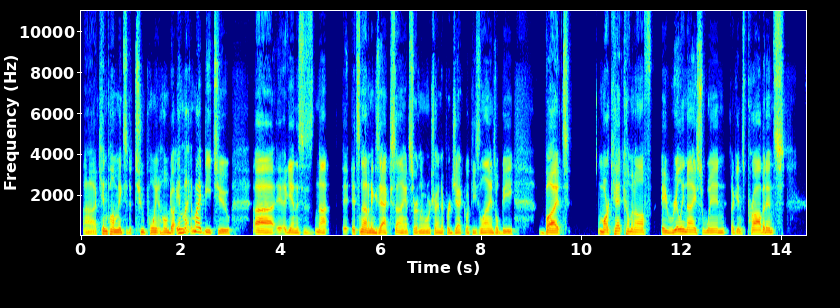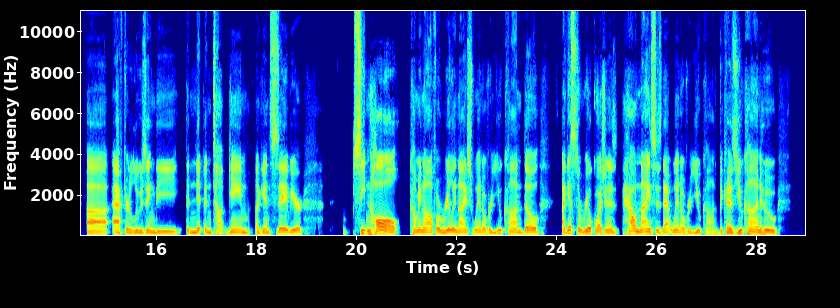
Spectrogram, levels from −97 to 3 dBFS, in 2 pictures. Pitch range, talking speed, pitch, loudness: 90-105 Hz, 175 wpm, 95 Hz, -22 LUFS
